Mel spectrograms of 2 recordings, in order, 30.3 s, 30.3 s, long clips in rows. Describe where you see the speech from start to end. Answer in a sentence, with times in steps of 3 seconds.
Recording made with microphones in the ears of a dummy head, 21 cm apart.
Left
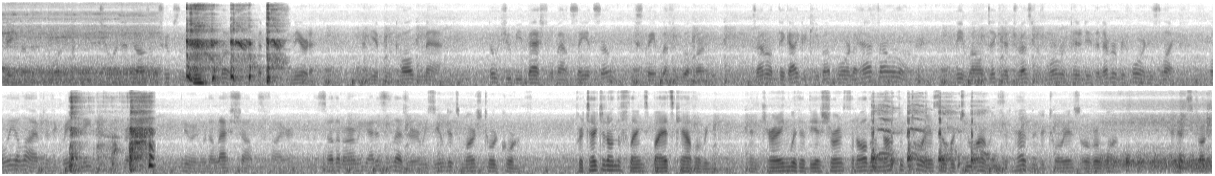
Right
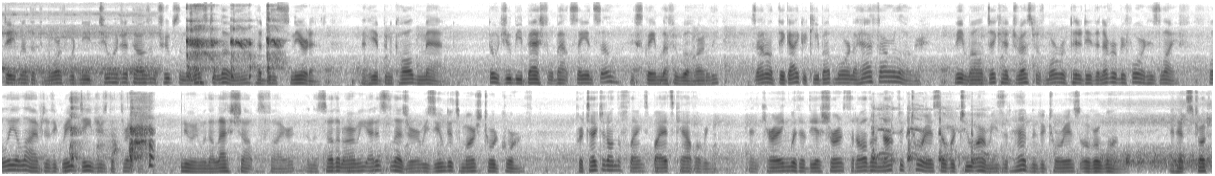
In this clip you hear the speech on the right from 0 s, in the centre from 21 s and on the right from 27 s.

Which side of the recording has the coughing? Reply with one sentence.
In this clip you hear the coughing on the left.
